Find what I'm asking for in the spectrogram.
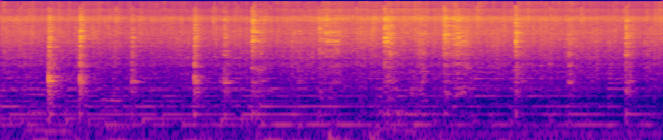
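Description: Onion sautéing in a pan for sweet and sour tilapia, a loud, steady sizzle close by, broken by repeated clacks and scrapes of stirring, with no voices.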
